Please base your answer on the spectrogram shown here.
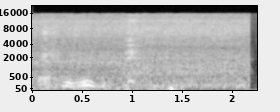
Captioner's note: pained laugh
